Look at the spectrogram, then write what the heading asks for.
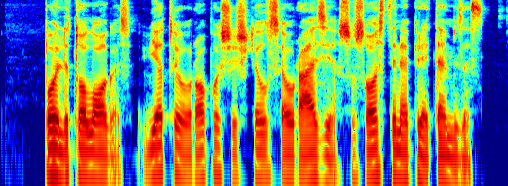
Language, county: Lithuanian, Kaunas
